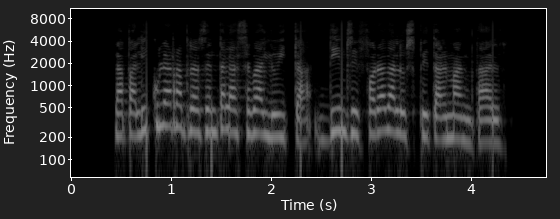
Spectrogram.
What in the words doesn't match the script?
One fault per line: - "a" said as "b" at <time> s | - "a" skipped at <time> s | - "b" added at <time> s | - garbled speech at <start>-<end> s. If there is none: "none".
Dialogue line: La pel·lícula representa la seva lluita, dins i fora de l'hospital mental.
none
